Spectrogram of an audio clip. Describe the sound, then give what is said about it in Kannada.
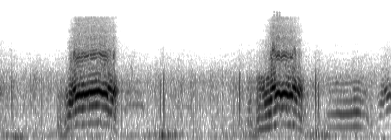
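A lost lamb bleating on a hillside at night: two drawn-out, wavering cries with a slightly bending pitch, separated by a low, murky background. “ಅದು ಏನು? ಅದು ತಪ್ಪಿಸಿಕೊಂಡ ಕುರಿಮರಿಯ ಶಬ್ದವಾಗಿತ್ತು.”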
